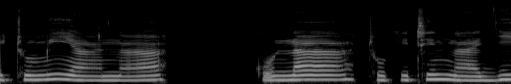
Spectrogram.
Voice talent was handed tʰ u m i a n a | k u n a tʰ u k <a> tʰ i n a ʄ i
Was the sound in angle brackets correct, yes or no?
no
